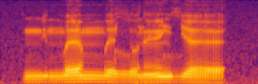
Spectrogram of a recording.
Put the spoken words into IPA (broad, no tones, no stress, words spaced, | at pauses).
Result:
mʲumɛ melʊɾẽ ʎɛ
